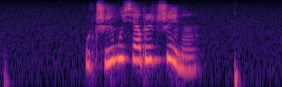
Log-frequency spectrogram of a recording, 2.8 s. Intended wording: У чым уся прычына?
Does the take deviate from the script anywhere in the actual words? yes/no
no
